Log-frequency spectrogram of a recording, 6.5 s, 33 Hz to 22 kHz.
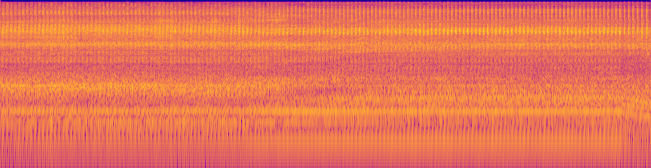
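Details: Craftsman 22-inch mower, Tecumseh 6 hp single-cylinder, after replacing an old rusty plug with a new Champion RJ19: steady even running that settles to a lower note near the end; runs healthy, no smoke.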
